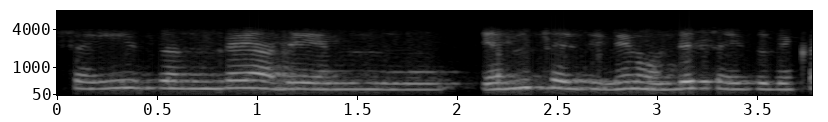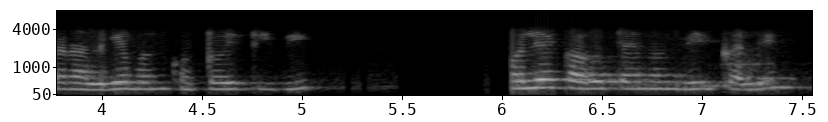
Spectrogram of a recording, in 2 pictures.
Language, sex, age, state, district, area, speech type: Kannada, female, 18-30, Karnataka, Hassan, rural, conversation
